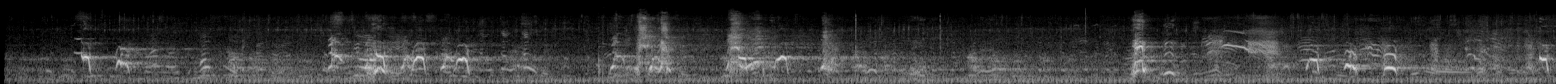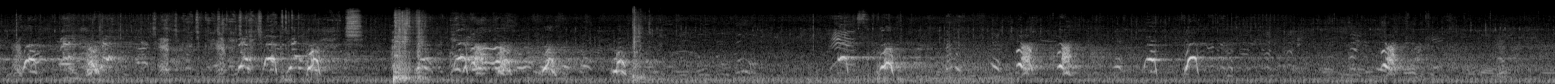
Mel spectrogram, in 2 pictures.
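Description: A dog barking on and off, mixed with people's voices calling out, and a few sharp knocks.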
